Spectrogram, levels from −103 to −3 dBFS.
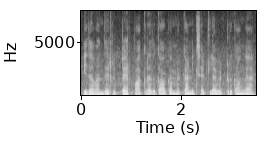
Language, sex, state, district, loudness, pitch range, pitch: Tamil, male, Tamil Nadu, Kanyakumari, -17 LUFS, 105-115 Hz, 110 Hz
